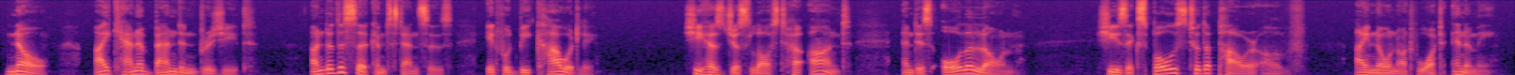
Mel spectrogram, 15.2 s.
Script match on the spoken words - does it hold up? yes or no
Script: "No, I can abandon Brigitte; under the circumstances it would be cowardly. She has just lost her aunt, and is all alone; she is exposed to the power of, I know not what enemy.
yes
